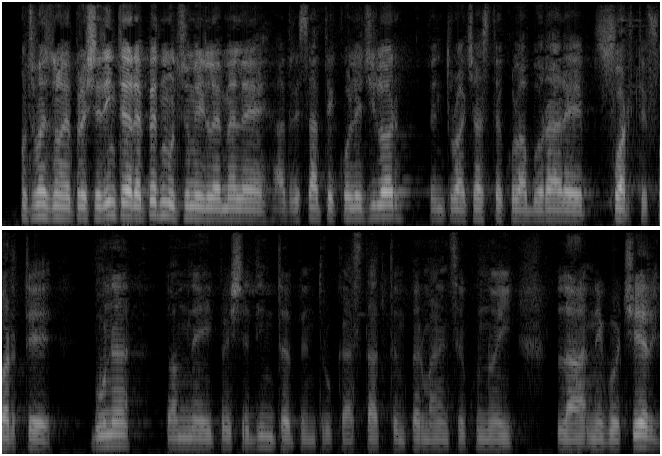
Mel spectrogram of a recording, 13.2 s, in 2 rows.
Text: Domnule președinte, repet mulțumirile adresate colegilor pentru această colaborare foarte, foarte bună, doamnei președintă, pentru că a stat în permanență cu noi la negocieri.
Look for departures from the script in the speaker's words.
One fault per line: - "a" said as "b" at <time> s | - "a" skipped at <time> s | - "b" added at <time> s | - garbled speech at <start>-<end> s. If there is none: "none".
- "mele" added at 2.2 s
